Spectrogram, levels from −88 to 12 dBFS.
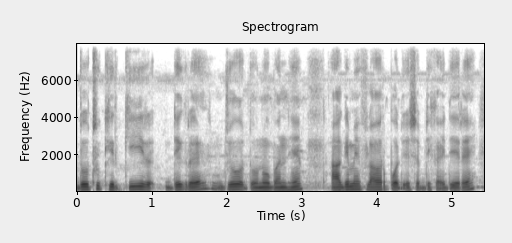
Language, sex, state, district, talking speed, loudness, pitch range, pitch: Hindi, male, Arunachal Pradesh, Longding, 200 wpm, -18 LUFS, 115-130 Hz, 125 Hz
